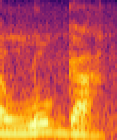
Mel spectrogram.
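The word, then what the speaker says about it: Logaeth: É, você escreve logaf, mas na língua angelical você pronuncia logá.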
